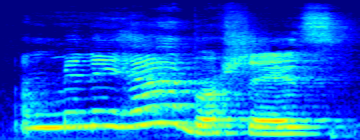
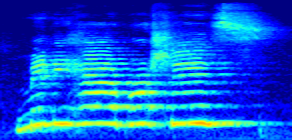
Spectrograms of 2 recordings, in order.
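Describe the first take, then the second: First: Said in the usual way. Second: Much higher, hairbrushes rising in disbelief; mock astonishment; amazed question. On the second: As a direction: Rossetti laughing at the idea of hairbrushes. Rossetti questions the list.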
